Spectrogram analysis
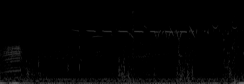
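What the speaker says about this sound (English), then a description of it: "But I'm hearing mallards. Those are the ducks." Mallard ducks quack faintly in a lakeside hunting video game, a few soft calls scattered over a quiet background with a thin bird whistle.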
